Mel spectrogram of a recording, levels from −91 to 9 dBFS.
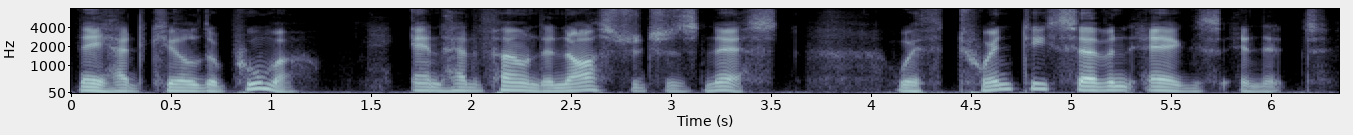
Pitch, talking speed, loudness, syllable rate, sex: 120 Hz, 160 wpm, -21 LUFS, 4.3 syllables/s, male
